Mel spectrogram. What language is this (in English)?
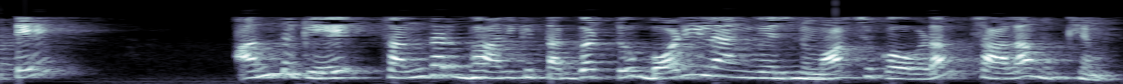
Telugu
